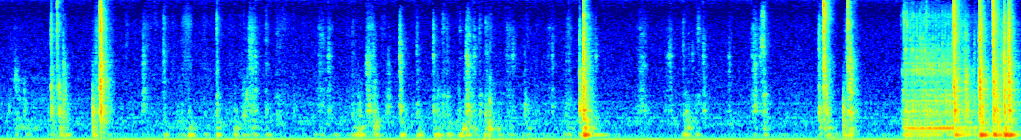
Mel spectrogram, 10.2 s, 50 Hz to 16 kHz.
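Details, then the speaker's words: Pioneer CT-W802R double cassette deck: scattered irregular clicks then a brief strained whir as cam mechanism tries to lift and fails; cam belt so loose it lacks lift power, slipping. "ah okay so what's happening belt is so loose that it doesn't have enough lift power"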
